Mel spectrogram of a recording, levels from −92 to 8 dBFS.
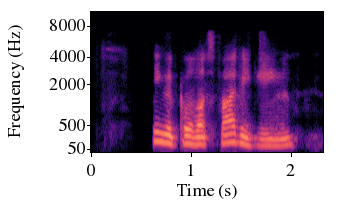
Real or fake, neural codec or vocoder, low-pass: fake; codec, 16 kHz, 2 kbps, FreqCodec, smaller model; 7.2 kHz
